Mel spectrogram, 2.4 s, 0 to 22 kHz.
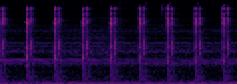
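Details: Sunster Chinese diesel heater in a motorhome, pump mounted outside the cab, over 20 ft of fuel line. Crisp ticks about 3.5 per second over a low steady hum: the fuel pump priming normally after start heating.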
